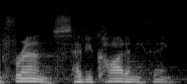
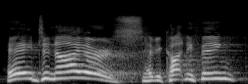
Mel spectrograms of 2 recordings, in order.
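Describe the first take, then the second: First: Put-on soft, kind greeting to old friends; Jesus calling tenderly from the shore; gentle call. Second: Much higher, slow sneering call; mock accusing shout from the shore; mocking jeer. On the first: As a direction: welcome them back softly. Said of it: "here's Jesus on the shore saying". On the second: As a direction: drag out the taunt like calling out a traitor. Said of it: "something else that we would like to call them".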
